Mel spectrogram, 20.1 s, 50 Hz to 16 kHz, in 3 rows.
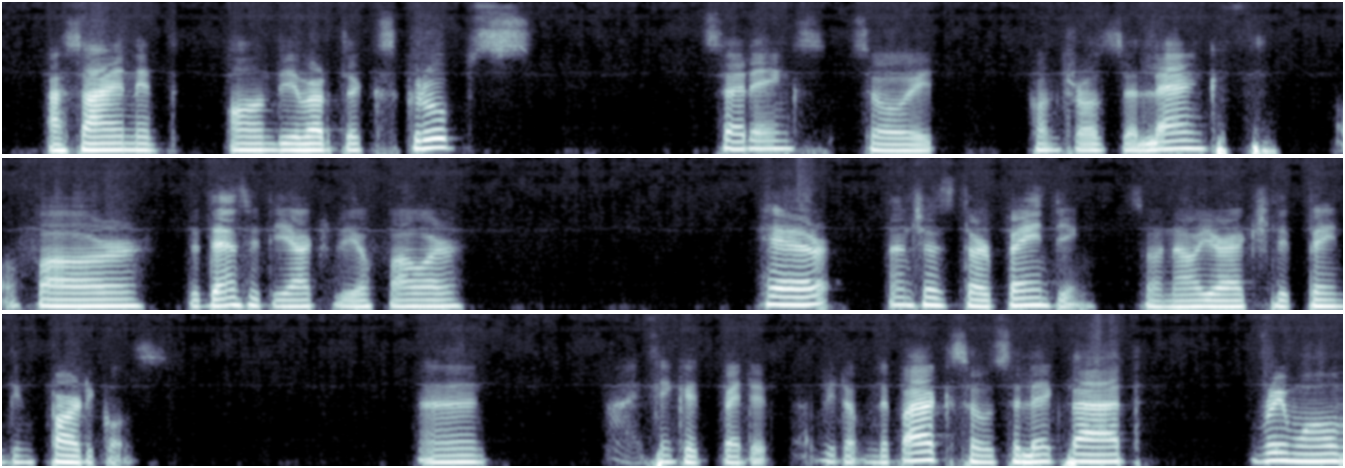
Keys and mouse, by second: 2.7-3.7 middle drag, 4.1-5.1 middle drag, 5.1 click, 6.1-6.7 middle drag, 6.7 ctrl+Tab, 7.0 KP_1, 9.5 KP_3, 9.8 KP_1, 10.6 click, 12.5 click, 13.1 KP_3, 15.9-16.4 drag, 16.4-17.4 middle drag, 18.4-19.0 drag, 19.0 Tab, 19.2 z, 19.4 a, 19.5 c.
